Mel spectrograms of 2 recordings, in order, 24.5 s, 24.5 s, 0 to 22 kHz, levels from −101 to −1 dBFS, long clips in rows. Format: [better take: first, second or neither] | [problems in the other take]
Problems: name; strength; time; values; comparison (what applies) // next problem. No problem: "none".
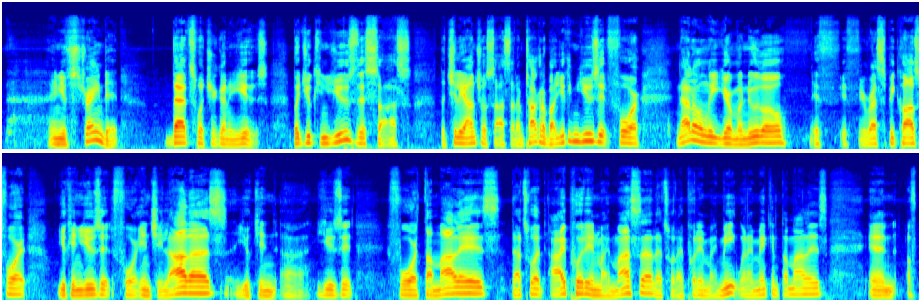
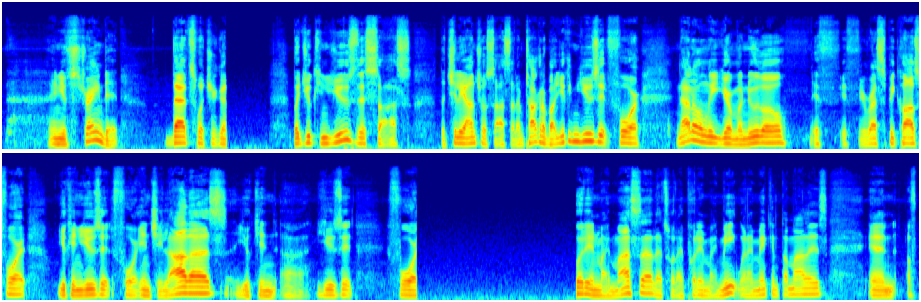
first | audio cutting out; at 3 s for 0.5 s and at 18 s for 2 s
